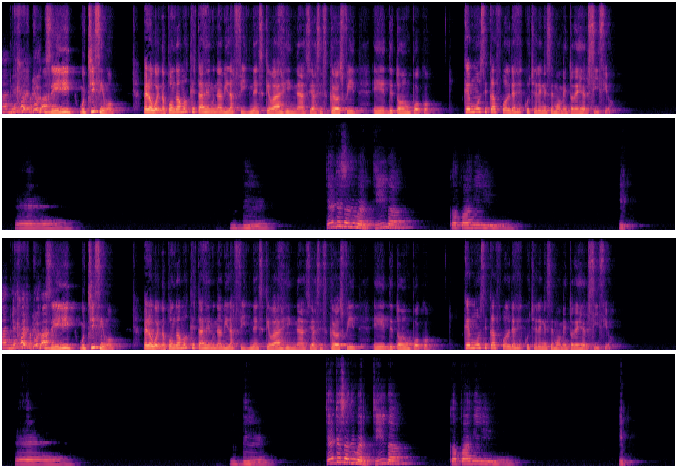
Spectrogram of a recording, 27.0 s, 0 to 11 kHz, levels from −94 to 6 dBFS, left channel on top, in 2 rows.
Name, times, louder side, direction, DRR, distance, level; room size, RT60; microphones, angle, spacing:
voice 1, 0.0-1.1 8.0-8.3 13.7-15.0 18.0-18.8 20.0-21.5 22.4-23.8 25.8-26.0, right 3 dB, 60° right, 9 dB, 7.2 m, -30 dB
voice 2, 0.6-2.2 2.8-7.1 7.4-8.6 9.3-12.2, left 2 dB, 30° left, 8 dB, 2.1 m, -24 dB
25.0 x 24.0 x 9.2 m, 0.70 s
head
